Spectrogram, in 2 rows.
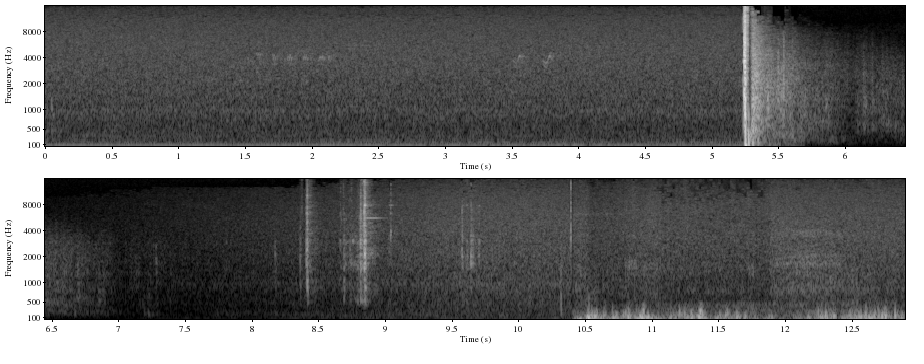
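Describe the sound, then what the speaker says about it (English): A 505 Gibbs rifle fires a practice round: one loud, sharp report, then near silence with a few faint clicks before steady outdoor rumble returns. "let's fire 2 of those practice rounds, and I want you to pay specific attention to muzzle lift and then the recoil"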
